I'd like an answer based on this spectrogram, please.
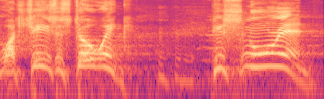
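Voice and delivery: high, slow, shouted panic from the boat; panicked shout. Acted. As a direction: yell it like a drenched disciple in the storm. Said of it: "and they're going".

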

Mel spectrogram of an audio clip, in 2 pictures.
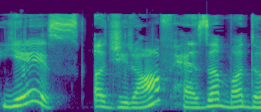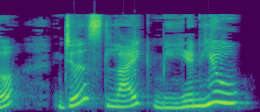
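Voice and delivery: usual speaking voice

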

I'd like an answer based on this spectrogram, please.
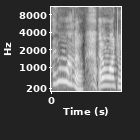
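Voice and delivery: high, near-crying whine; whimpering. Real, not acted. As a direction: whimper it out, close to tears. Terrified after chase.

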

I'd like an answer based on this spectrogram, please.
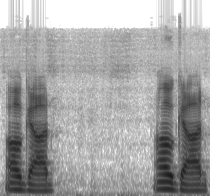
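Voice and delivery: usual speaking voice

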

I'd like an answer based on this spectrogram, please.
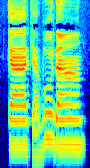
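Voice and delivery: slow, loud, stretched syllables; stubborn reply. Acted. Little rabbit refusing his sister's bath, slow loud reply. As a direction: spell it out slowly and loudly.

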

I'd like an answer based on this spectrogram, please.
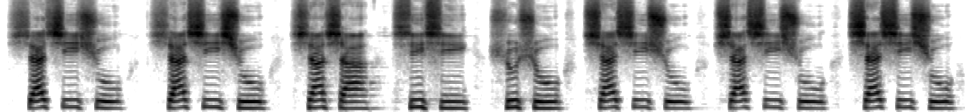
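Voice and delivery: শা শি শু said slowly, each syllable apart; slow, careful teacher drill of শা শি শু. Shown as a demonstration. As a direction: drill শা শি শু for students to copy. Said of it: "মস্ক করতে থাকবেন যতক্ষণ না হয়".

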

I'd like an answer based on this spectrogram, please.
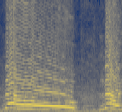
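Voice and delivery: long, loud, high no; real excited yell; hyped shout. Real, not acted. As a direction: cry out a drawn-out disbelieving shout. Excited reaction to trailer.

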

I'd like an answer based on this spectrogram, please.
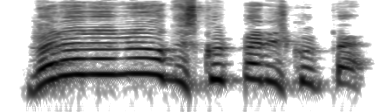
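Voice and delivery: high, loud string of frantic denials; panicked apology. Acted. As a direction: backpedal fast from a blunder. Acts out backpedalling to the officer.

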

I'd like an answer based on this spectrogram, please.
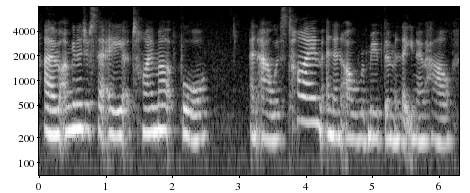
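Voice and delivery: slight lisp from strips; talking with whitening strips on. Real, not acted. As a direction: teeth covered by thin strips. Seen 0: Strips pressed onto teeth just before; she keeps talking with them on.

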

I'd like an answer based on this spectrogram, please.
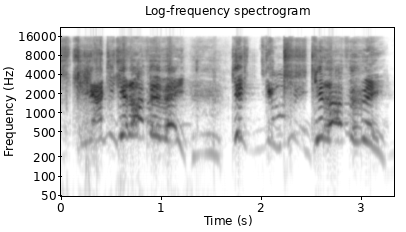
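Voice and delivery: high frantic shout; panicked yell to get off. Acted. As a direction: scream at them to let go. Grabbed, yelling to be released.

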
